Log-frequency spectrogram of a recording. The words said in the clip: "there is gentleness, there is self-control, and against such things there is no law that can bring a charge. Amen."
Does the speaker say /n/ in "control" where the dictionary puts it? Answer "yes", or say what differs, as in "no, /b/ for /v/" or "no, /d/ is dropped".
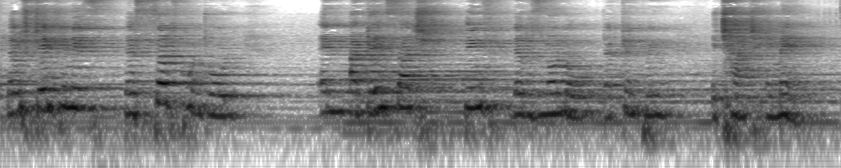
yes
